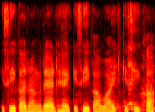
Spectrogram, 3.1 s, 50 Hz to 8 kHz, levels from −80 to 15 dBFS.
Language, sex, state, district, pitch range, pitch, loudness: Hindi, female, Bihar, Katihar, 180-190 Hz, 185 Hz, -18 LUFS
